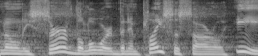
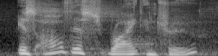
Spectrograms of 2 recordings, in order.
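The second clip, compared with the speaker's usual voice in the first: slow, soft, hushed half-whisper; 5 dB quieter than usual. Retelling what his wife half-whispered in the back row: imitating someone half-whispering. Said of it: "she whispers".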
